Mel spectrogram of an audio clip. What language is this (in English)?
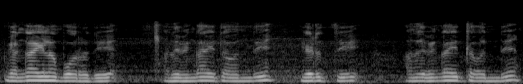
Tamil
